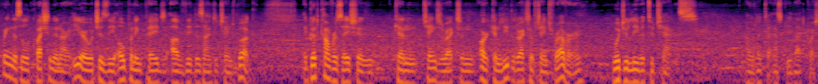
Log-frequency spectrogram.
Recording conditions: busy venue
